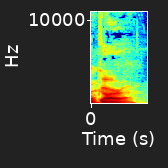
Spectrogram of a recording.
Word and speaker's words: Vergara: Is it Vergara? – Vergara. – Vergara. There we go. There you go.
